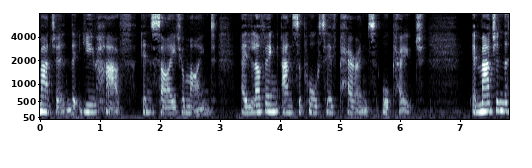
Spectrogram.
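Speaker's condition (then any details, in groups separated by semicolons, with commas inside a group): No condition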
